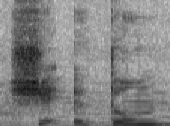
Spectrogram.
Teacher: हमज़ा के ऊपर साकिन है तो हल्का सा झटका पैदा होगा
